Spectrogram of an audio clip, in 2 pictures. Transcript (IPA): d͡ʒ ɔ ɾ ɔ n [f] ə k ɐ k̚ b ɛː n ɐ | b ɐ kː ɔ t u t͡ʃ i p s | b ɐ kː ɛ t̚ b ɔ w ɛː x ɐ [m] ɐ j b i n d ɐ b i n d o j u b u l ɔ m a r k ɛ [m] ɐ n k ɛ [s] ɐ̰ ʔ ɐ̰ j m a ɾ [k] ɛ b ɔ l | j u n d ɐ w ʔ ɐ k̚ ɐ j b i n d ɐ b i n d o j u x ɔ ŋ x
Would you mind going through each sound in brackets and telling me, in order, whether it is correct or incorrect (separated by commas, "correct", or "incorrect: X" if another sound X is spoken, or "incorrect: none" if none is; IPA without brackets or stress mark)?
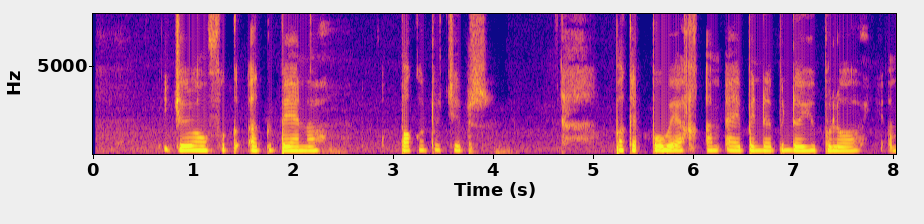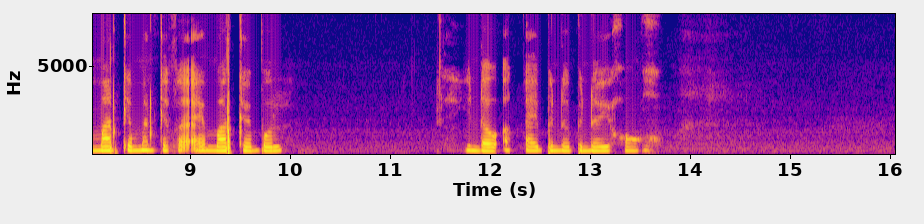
correct, correct, correct, incorrect: f, correct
